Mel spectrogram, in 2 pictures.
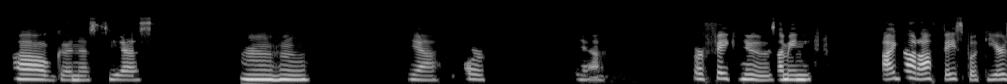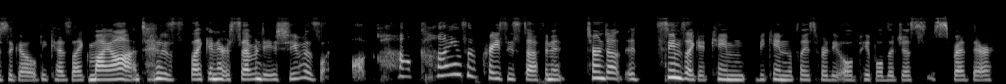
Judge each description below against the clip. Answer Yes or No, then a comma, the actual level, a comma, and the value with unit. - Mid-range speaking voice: No, high, 225 Hz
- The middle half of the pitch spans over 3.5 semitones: No, average, 2.7 semitones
